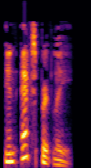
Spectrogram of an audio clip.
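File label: "inexpertly", British English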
